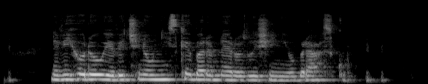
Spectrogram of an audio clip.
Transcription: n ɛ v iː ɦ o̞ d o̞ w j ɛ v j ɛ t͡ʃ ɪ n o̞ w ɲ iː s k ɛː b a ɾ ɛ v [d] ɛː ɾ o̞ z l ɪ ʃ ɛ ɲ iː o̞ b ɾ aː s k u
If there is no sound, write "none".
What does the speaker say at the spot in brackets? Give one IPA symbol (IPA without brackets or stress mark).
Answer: n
